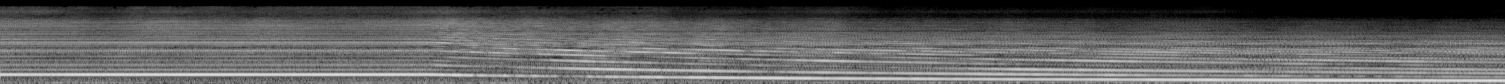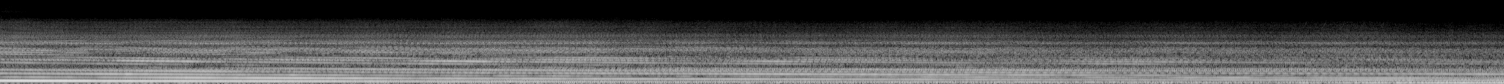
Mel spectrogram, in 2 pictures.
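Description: Rooftop outdoor warning siren sounding its daily noon test. It holds a steady wail for about four seconds, then winds down in a long, slow falling glide, still sounding low at the end.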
